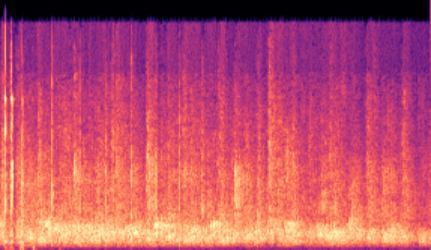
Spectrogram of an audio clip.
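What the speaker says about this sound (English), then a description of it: "Can we have a big round of applause once again?" An audience at a community event gives a big, steady round of applause, dense overlapping clapping that stays loud and even throughout with no voices over it.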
